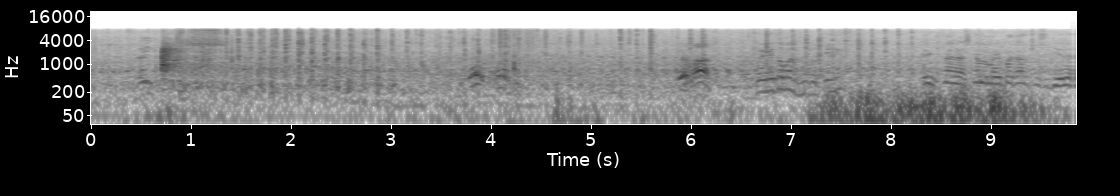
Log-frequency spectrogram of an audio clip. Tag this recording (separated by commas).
outside, rural or natural, Speech, dove, Bird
